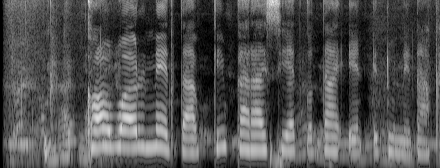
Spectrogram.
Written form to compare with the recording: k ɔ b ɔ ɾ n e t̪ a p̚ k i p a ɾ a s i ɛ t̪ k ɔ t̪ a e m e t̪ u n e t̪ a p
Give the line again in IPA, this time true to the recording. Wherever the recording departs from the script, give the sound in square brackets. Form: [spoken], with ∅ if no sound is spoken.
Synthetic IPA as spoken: k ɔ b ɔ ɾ n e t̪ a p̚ k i [k] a ɾ a s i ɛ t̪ k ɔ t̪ a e [n] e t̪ u n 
